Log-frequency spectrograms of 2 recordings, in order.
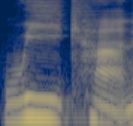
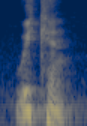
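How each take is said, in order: First: The vowel in 'can' is a full 'ah'. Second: The vowel in 'can' is a weak 'uh'. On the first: The speaker calls it wrong. "It's not really we can" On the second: The speaker calls it right. "It's very weak"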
